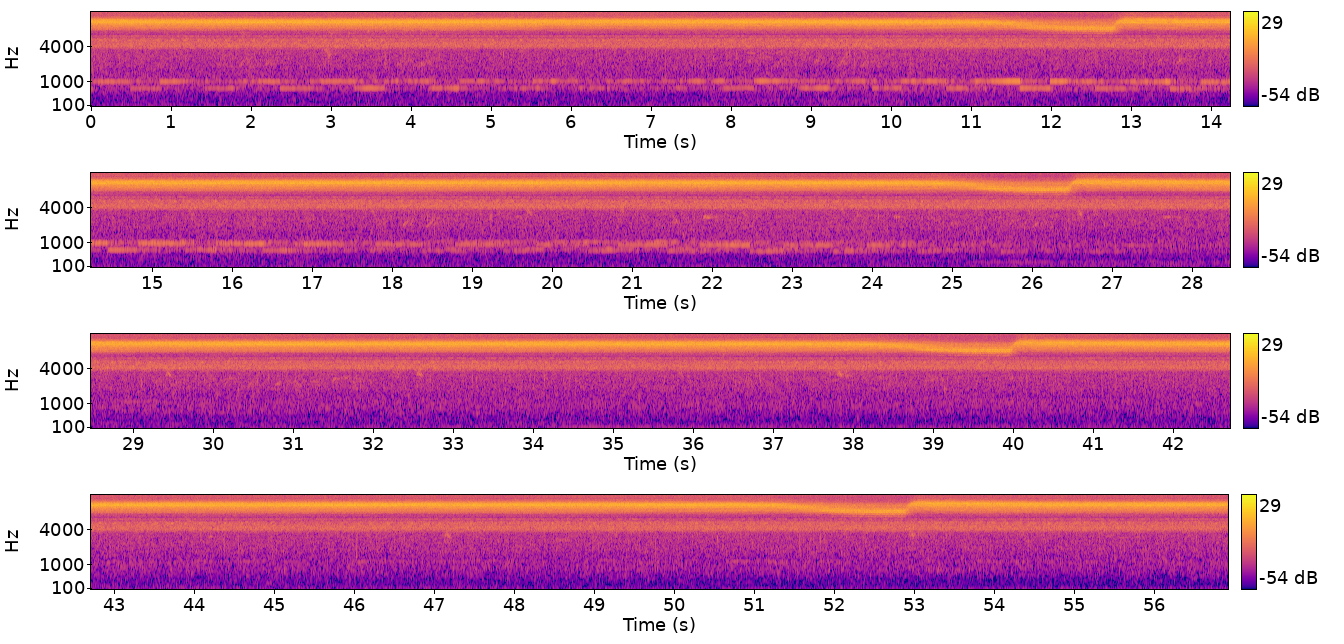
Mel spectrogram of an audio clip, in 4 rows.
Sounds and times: Stream 0.0 - 56.9

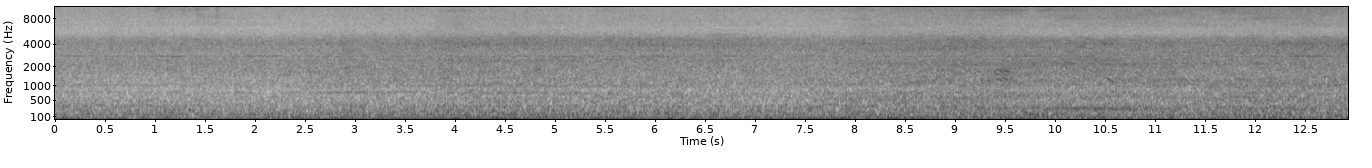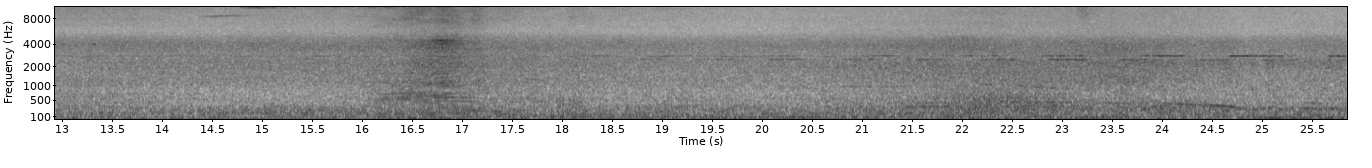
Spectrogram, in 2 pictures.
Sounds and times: Traffic Sound 0.0 - 25.8

